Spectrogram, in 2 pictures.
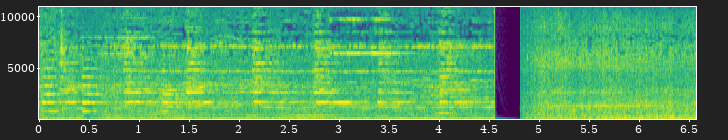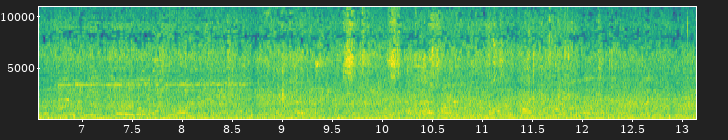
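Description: Interior of a moving bus in heavy traffic heading toward Howrah station, a dense steady rumble of engine and road noise, broken by a brief cut, with people talking.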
